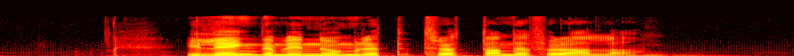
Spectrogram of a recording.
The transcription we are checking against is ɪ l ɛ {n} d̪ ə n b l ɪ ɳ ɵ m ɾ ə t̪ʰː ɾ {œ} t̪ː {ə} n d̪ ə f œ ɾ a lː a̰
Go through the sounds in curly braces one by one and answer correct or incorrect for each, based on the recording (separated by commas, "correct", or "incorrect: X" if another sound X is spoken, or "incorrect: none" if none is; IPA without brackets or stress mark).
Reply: incorrect: ŋ, correct, incorrect: a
